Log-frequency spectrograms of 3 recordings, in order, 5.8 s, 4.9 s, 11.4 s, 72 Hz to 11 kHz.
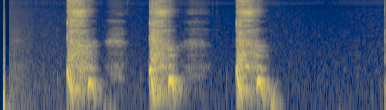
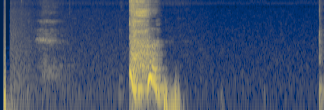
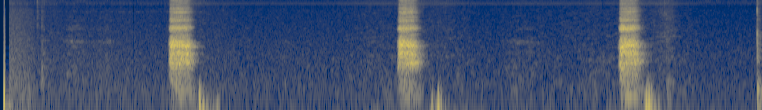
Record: three_cough_length: 5.8 s
three_cough_amplitude: 32768
three_cough_signal_mean_std_ratio: 0.42
cough_length: 4.9 s
cough_amplitude: 32768
cough_signal_mean_std_ratio: 0.31
exhalation_length: 11.4 s
exhalation_amplitude: 32768
exhalation_signal_mean_std_ratio: 0.27
survey_phase: beta (2021-08-13 to 2022-03-07)
age: 45-64
gender: Female
wearing_mask: 'No'
symptom_none: true
smoker_status: Never smoked
respiratory_condition_asthma: false
respiratory_condition_other: false
recruitment_source: REACT
submission_delay: 1 day
covid_test_result: Negative
covid_test_method: RT-qPCR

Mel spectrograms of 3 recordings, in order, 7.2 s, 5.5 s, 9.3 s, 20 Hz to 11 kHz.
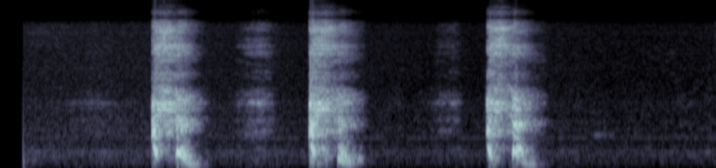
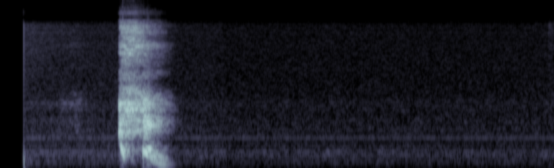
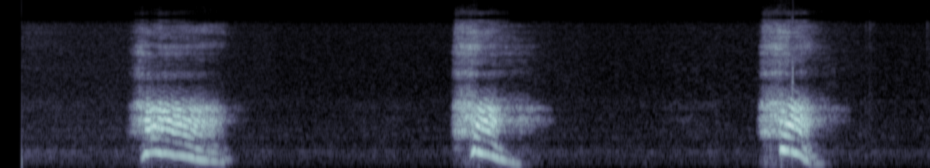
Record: three_cough_length: 7.2 s
three_cough_amplitude: 32476
three_cough_signal_mean_std_ratio: 0.34
cough_length: 5.5 s
cough_amplitude: 29377
cough_signal_mean_std_ratio: 0.23
exhalation_length: 9.3 s
exhalation_amplitude: 28633
exhalation_signal_mean_std_ratio: 0.37
survey_phase: alpha (2021-03-01 to 2021-08-12)
age: 65+
gender: Male
wearing_mask: 'No'
symptom_headache: true
smoker_status: Ex-smoker
respiratory_condition_asthma: false
respiratory_condition_other: false
recruitment_source: REACT
submission_delay: 1 day
covid_test_result: Negative
covid_test_method: RT-qPCR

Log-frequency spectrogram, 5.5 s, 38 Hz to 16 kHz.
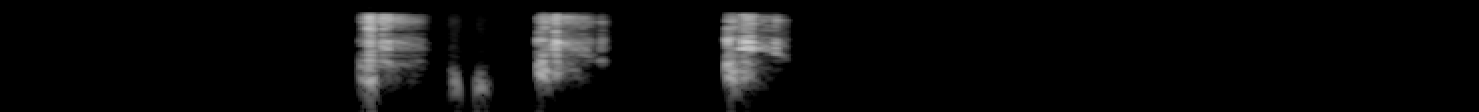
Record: three_cough_length: 5.5 s
three_cough_amplitude: 16452
three_cough_signal_mean_std_ratio: 0.19
survey_phase: beta (2021-08-13 to 2022-03-07)
age: 18-44
gender: Male
wearing_mask: 'No'
symptom_cough_any: true
symptom_other: true
smoker_status: Never smoked
respiratory_condition_asthma: true
respiratory_condition_other: false
recruitment_source: Test and Trace
submission_delay: -1 day
covid_test_result: Negative
covid_test_method: LFT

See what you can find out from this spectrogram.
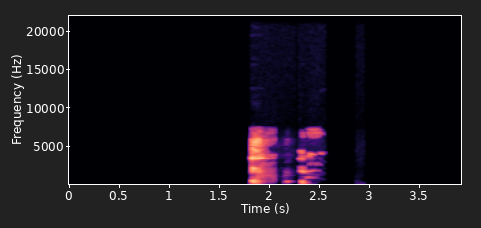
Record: cough_length: 3.9 s
cough_amplitude: 31581
cough_signal_mean_std_ratio: 0.17
survey_phase: beta (2021-08-13 to 2022-03-07)
age: 18-44
gender: Female
wearing_mask: 'No'
symptom_none: true
smoker_status: Never smoked
respiratory_condition_asthma: false
respiratory_condition_other: false
recruitment_source: REACT
submission_delay: 3 days
covid_test_result: Negative
covid_test_method: RT-qPCR
influenza_a_test_result: Negative
influenza_b_test_result: Negative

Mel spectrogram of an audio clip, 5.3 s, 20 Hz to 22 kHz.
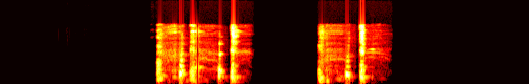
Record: cough_length: 5.3 s
cough_amplitude: 26880
cough_signal_mean_std_ratio: 0.19
survey_phase: beta (2021-08-13 to 2022-03-07)
age: 45-64
gender: Female
wearing_mask: 'No'
symptom_cough_any: true
symptom_onset: 5 days
smoker_status: Ex-smoker
respiratory_condition_asthma: false
respiratory_condition_other: false
recruitment_source: Test and Trace
submission_delay: 2 days
covid_test_result: Positive
covid_test_method: RT-qPCR
covid_ct_value: 24.6
covid_ct_gene: ORF1ab gene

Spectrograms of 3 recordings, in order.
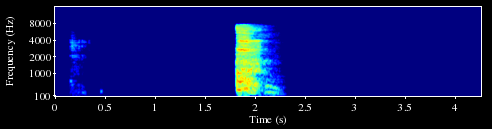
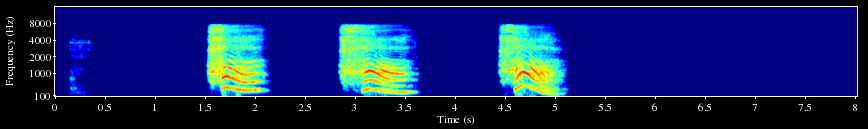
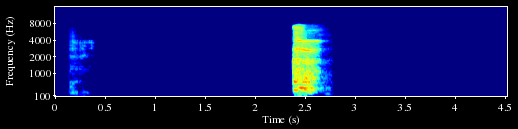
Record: cough_length: 4.3 s
cough_amplitude: 30899
cough_signal_mean_std_ratio: 0.19
exhalation_length: 8.0 s
exhalation_amplitude: 28798
exhalation_signal_mean_std_ratio: 0.38
three_cough_length: 4.5 s
three_cough_amplitude: 30347
three_cough_signal_mean_std_ratio: 0.2
survey_phase: beta (2021-08-13 to 2022-03-07)
age: 45-64
gender: Female
wearing_mask: 'No'
symptom_runny_or_blocked_nose: true
symptom_abdominal_pain: true
symptom_fatigue: true
symptom_headache: true
symptom_onset: 5 days
smoker_status: Ex-smoker
respiratory_condition_asthma: false
respiratory_condition_other: false
recruitment_source: REACT
submission_delay: 1 day
covid_test_result: Negative
covid_test_method: RT-qPCR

